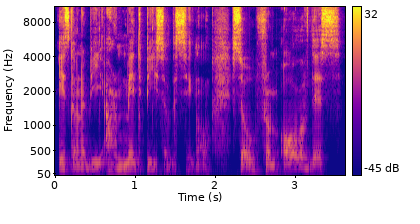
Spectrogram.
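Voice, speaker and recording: Male instructor, very low pitch, lively intonation, informal explanatory tutorial delivery. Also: normal speed, gravelly, slightly rough. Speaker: music production instructor. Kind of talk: spoken tutorial with software demonstrations.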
